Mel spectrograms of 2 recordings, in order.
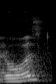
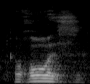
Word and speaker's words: rose: we use this word Rose okay uh so these are the two sounds so at the starting or before consonant it is pronounced as Sir or between two vowels it is pronounced as z z okay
